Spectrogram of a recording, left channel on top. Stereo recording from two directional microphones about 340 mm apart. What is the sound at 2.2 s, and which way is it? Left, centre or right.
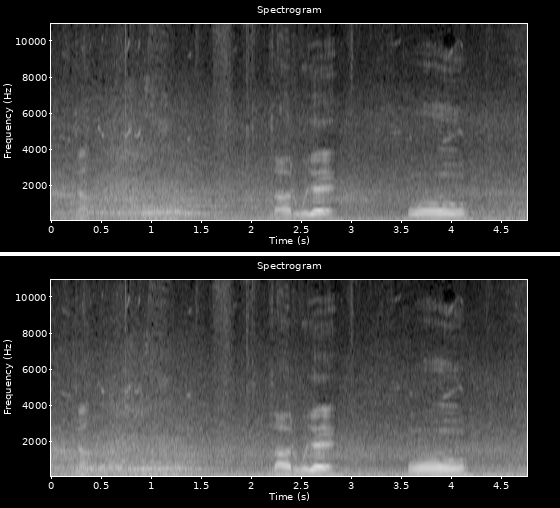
Speech, centre.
